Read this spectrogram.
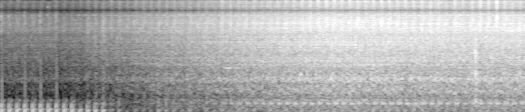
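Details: Honda Zoomer-X scooter engine: quick cranking burst, then idle with a light steady ticking on top; valve tappet clicking, fix is tappet adjustment.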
